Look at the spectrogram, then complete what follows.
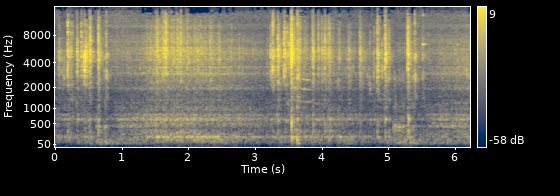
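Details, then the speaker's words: Hamilton Beach stainless steel 12-cup electric percolator model 40614R heard from about 3 feet away during its roughly 8-minute brew; irregular light pattering and bubbling bursts over a soft hum, brewing normally. "This will go on for about 8 minutes. And then it's done, it shuts off."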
